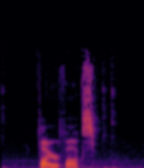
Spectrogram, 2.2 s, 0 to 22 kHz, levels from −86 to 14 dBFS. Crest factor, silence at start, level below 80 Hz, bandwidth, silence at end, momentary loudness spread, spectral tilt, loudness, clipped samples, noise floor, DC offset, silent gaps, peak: 24 dB; 0.05 s; -54 dBFS; 16 kHz; 0.45 s; 7 LU; -3 dB/octave; -27 LUFS; under 0.1%; -58 dBFS; under 0.1%; none; -8 dBFS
